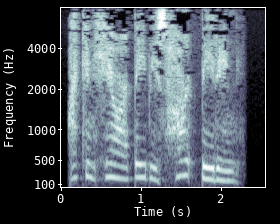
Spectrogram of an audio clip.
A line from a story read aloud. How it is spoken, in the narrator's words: she smiled at us, told Simon in a hushed voice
